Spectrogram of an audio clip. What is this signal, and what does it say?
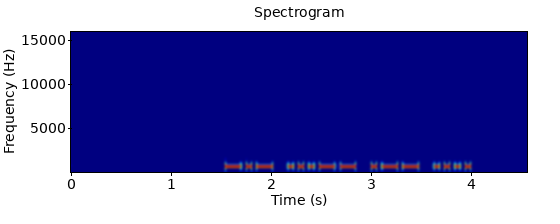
Morse code, heard as a keyed tone, about 23 wpm, 700 Hz. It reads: K3WH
